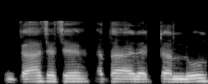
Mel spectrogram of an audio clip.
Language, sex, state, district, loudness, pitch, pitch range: Bengali, male, West Bengal, Jalpaiguri, -16 LUFS, 130 Hz, 125-135 Hz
